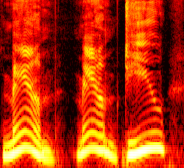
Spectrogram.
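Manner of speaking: high, loud yelling. Telling how a protester at a beer festival yelled at the speaker: retelling a man yelling. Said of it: "this guy yells at me and goes".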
